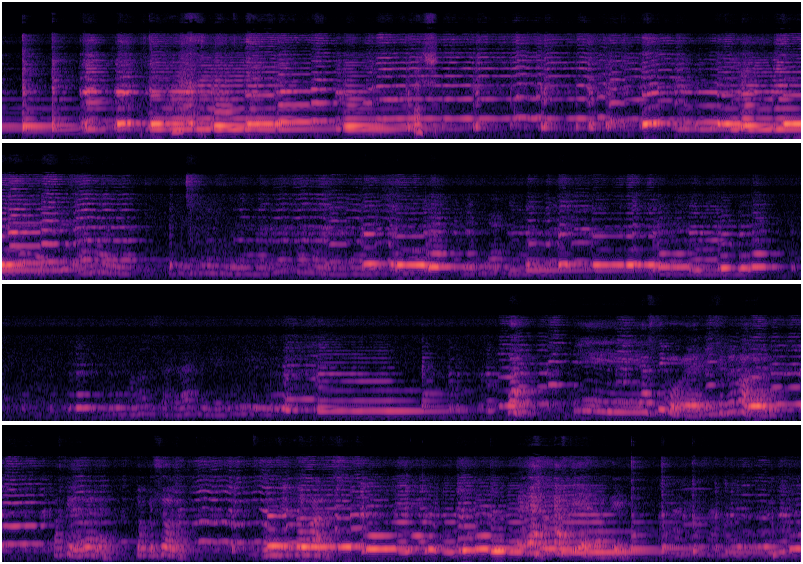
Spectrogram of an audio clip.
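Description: Cretan lyra bowed solo: a lively, ornamented melody over a steady lower note, dropping quieter around the middle and growing fuller again near the end.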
